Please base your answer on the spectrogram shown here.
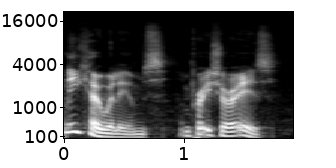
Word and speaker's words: Nico Williams: It's pronounced Neko, not Nico Williams. Is it not Nico? Is it not Nico Williams?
